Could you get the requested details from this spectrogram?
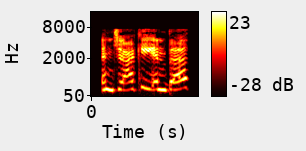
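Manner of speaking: high, sharp accusing question; defiant girl. Acted. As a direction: throw it back at him. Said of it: "she asked".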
